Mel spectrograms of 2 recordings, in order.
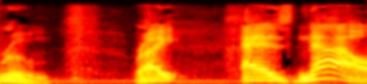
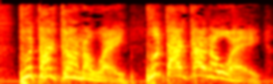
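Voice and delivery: freaked-out yell; 11 semitones higher than usual. Retold or imitated. Wife yelling at the teen to drop the rifle, shrill panicked yell. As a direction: yell it like a gentle wife who's snapped. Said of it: "She freaked".

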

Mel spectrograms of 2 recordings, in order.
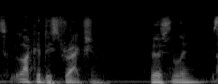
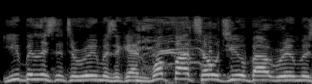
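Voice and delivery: higher and louder, hammed-up outrage; mock indignant; 9 semitones higher, 6 dB louder than usual. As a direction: act wounded and defensive. Role-play cheating boyfriend defending.

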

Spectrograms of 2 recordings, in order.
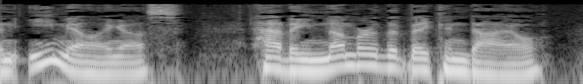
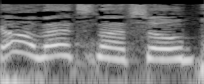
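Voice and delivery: high mock relief; 12 semitones higher than usual. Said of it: "I'm like".

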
